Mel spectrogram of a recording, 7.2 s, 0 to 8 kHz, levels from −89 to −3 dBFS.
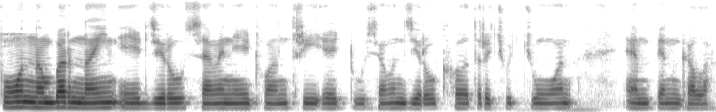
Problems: none marked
